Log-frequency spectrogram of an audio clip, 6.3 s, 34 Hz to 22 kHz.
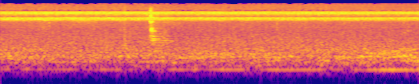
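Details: Steady insect chorus in a field in Kaluga region, Russia, on 11 September 2019, phone-recorded: continuous high shrill trilling on two pitches, one faint click at about two seconds, diffuse hiss throughout.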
